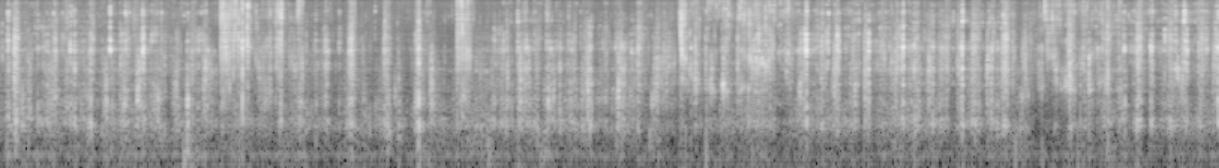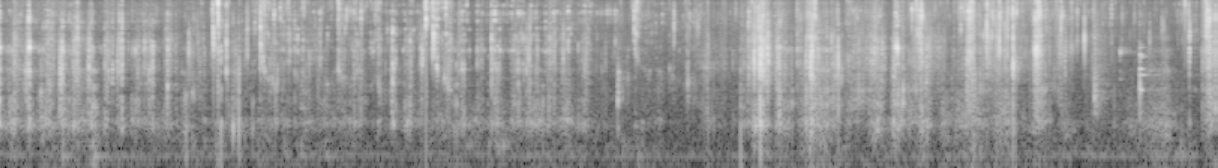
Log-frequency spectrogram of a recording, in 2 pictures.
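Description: Close-miked chewing of a fresh rice-paper spring roll with lettuce: a dense run of quick, wet mouth clicks and smacks. It thins out for a moment a little after the middle, and a cluster of sharper clicks comes near the end.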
